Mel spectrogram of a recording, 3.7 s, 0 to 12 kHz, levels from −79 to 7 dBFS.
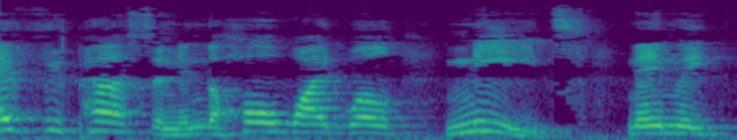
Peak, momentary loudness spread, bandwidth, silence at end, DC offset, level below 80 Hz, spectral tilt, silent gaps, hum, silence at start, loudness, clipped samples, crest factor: -4 dBFS; 10 LU; 10.5 kHz; 0 s; under 0.1%; -48 dBFS; -4.5 dB/octave; none; none; 0 s; -22 LUFS; under 0.1%; 18 dB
